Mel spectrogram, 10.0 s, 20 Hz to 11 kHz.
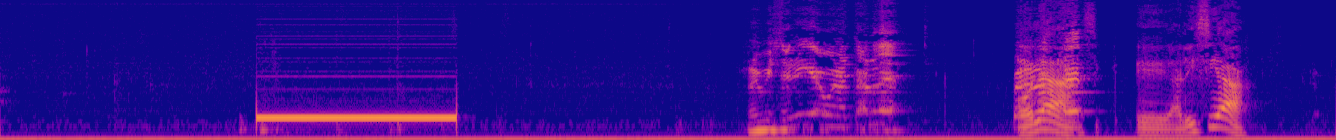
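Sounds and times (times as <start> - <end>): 
telephone beeps on an international call to Chile: 1.9 - 3.5
speech: 7.8 - 9.5.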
